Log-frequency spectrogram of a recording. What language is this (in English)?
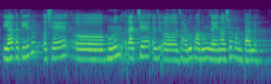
Konkani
